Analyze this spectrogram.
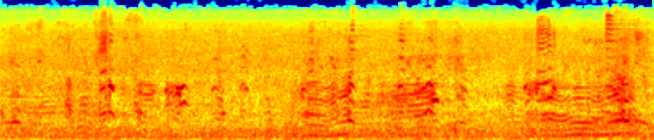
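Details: Geese honking while one goose shows he does not like the others: a scattered series of nasal, harmonic honks rising and falling through the recording over a constant broadband roar of background noise.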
